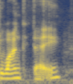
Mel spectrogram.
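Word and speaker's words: Wankhede: That is literally how it's pronounced. Wanker day.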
